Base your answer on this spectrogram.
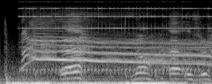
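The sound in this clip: An alarm clock rings with a steady electronic tone that holds throughout, under voices that rise and fall over it.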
